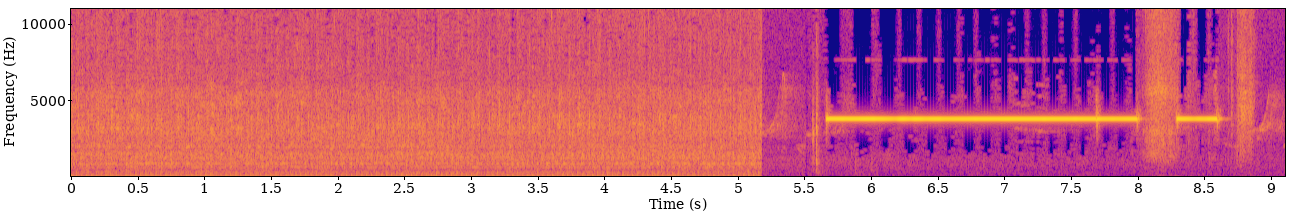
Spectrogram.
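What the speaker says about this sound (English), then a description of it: "We have to close this alarm." Steady electronic alarm tone from the digital readout of a Suzuki DF140A four-stroke outboard, a continuous high beep that starts abruptly after a loud engine-like rumble cuts off, then breaks into a few short chirps near the end.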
